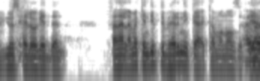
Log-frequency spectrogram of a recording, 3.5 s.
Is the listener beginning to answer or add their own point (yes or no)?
yes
